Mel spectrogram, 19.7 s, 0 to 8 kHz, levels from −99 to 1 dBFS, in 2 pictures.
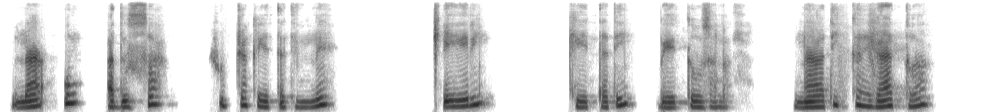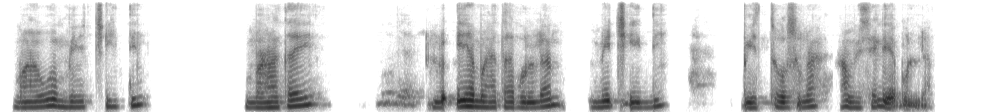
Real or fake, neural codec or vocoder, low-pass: fake; codec, 24 kHz, 3 kbps, HILCodec; 7.2 kHz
